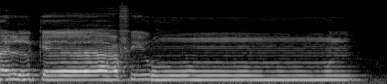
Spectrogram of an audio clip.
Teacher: اس کے بعد کاف پر بھی کھڑی زبر ہے، ہم نے اس کو لمبا کرنا ہے 2 الف تک۔ واو ساکن سے پہلے پیش، واو مدہ، اور اس کے ساتھ ساتھ را کے اوپر پیش ہے، تو را کو ہم نے پر پڑھنا ہے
